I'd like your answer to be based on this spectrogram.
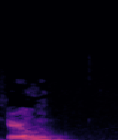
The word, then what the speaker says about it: Heirloom: You don't pronounce the H. It's Heirloom.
